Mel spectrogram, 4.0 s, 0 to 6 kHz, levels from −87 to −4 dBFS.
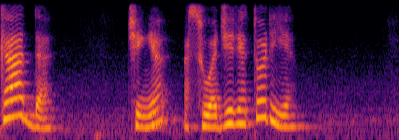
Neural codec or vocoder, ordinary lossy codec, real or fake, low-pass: codec, 16 kHz in and 24 kHz out, 1 kbps, XY-Tokenizer; none; fake; 5.4 kHz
